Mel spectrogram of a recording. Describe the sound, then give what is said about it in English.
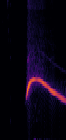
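A single long, low whistle by a man that swells quickly, then glides slowly downward in pitch for nearly a second, clear with no talking around it. “Then he whistled long and low.”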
